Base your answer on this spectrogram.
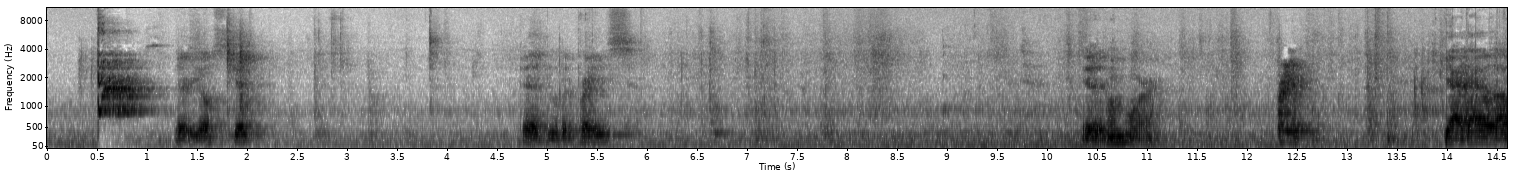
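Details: Finnegan, a very vocal feral dog at a Chicago training class, during an introduction to the e-collar: short sharp barks and yelps in scattered bursts, some clustered in pairs, with a person's speech in between in an indoor room.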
